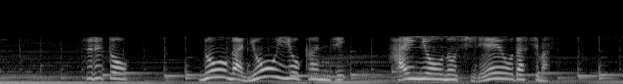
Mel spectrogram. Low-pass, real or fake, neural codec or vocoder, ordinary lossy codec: 3.6 kHz; real; none; none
